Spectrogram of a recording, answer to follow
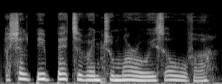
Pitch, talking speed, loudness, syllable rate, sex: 200 Hz, 240 wpm, -14 LUFS, 5.7 syllables/s, female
